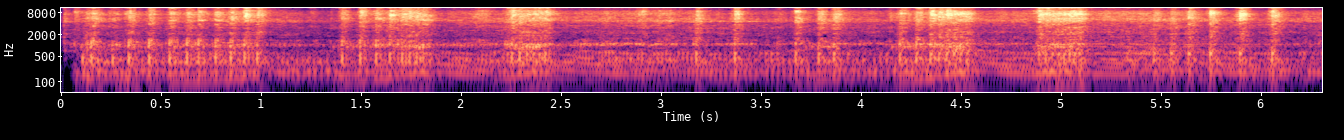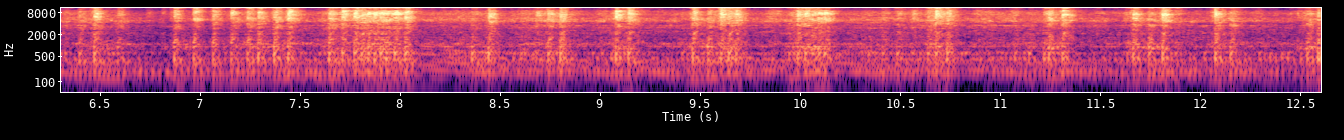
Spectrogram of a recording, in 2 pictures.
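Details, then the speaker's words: Electric-start McCulloch 510E chainsaw: catches and revs in ragged bursts, stumbling and bogging; flooding badly; owner suspects the carburetor is faulty. "Needs to think in there that this carburetor might not be worth a shit. Cause it's flooding it out bad."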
